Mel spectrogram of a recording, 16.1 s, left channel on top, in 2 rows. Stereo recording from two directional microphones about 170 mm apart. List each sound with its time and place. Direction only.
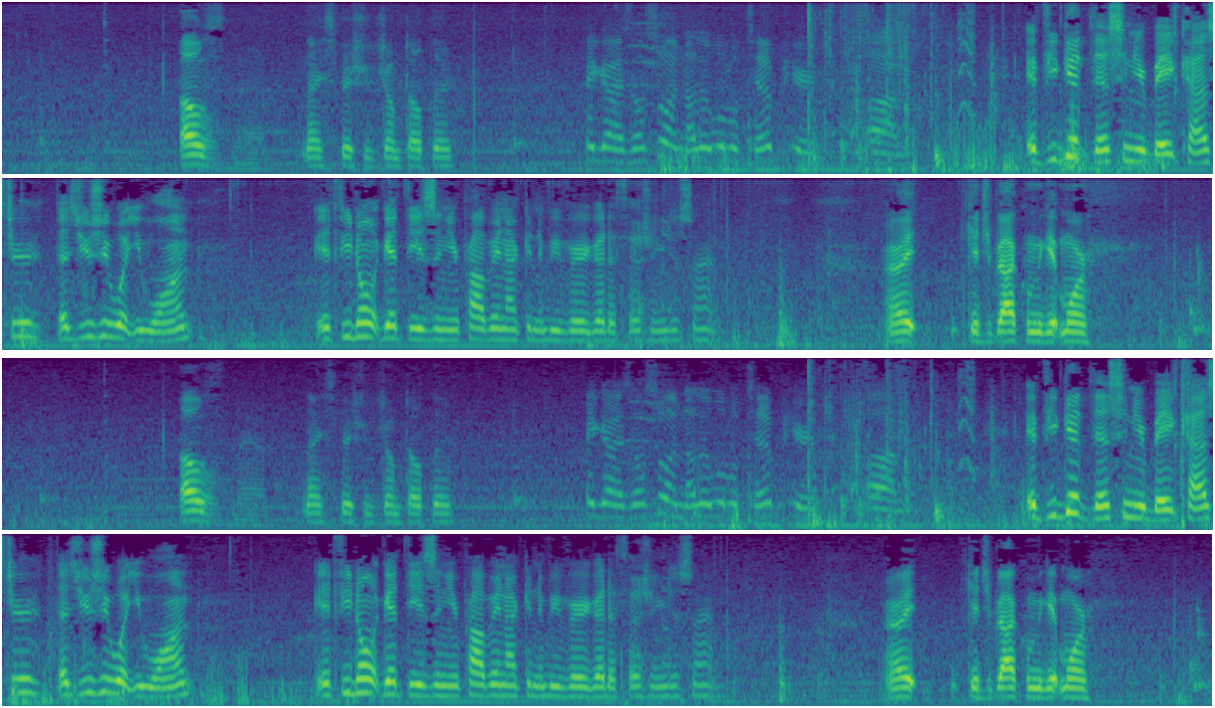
1.1 s speech: 5° left (ahead or behind)
3.9 s speech: 15° right (ahead or behind)
5.3 s speech: 5° right (ahead or behind)
6.8 s speech: 45° right (ahead or behind)
13.9 s speech: 5° right (ahead or behind)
